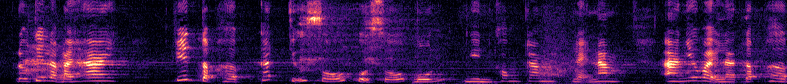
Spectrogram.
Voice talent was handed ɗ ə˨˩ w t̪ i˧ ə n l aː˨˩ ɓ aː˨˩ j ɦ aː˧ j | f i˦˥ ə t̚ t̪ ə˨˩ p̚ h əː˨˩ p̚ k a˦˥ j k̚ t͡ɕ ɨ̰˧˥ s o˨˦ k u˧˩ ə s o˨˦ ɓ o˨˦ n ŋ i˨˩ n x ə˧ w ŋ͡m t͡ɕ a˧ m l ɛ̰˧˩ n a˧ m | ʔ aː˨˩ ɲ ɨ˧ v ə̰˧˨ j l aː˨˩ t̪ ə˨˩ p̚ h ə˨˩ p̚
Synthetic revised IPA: ɗ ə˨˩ w t̪ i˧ ə n l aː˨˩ ɓ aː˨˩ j ɦ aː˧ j | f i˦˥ ə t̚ t̪ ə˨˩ p̚ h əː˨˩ p̚ k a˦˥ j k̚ t͡ɕ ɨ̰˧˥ s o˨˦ k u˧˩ ə s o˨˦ ɓ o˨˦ n ŋ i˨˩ n x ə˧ w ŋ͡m t͡ɕ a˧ m l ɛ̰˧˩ n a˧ m | ʔ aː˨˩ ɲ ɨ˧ v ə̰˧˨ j l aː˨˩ t̪ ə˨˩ p̚ h əː˨˩ p̚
